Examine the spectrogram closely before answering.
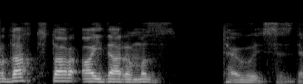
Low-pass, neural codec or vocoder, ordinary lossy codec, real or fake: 7.2 kHz; codec, 16 kHz, 4.8 kbps, FACodec; MP3, 48 kbps; fake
